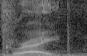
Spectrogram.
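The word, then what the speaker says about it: Grès: G-R-E-S, but it's pronounced Grey.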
